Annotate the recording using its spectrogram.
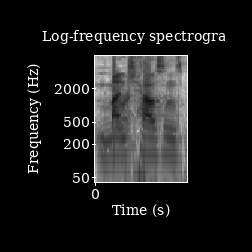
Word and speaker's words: Munchausen: It's Munchausen's by proxy.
